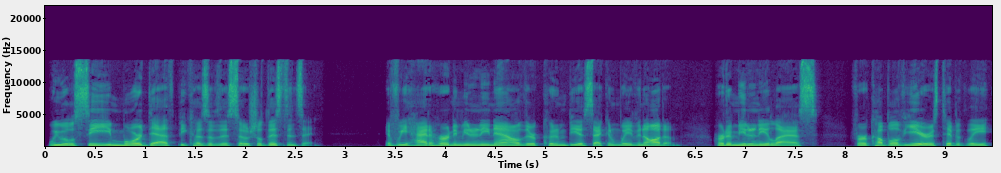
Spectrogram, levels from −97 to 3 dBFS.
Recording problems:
none

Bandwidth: 13.5 kHz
